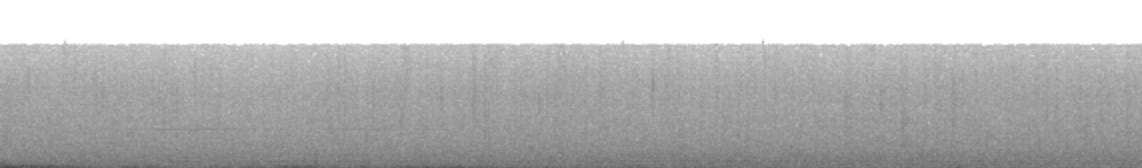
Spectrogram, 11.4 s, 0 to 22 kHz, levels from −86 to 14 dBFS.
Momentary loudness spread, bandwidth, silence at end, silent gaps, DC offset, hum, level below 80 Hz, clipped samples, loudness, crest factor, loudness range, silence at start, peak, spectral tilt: 2 LU; 16.5 kHz; 0 s; none; under 0.1%; none; -36 dBFS; under 0.1%; -24 LUFS; 16 dB; 1 LU; 0 s; -8 dBFS; -3.5 dB/octave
